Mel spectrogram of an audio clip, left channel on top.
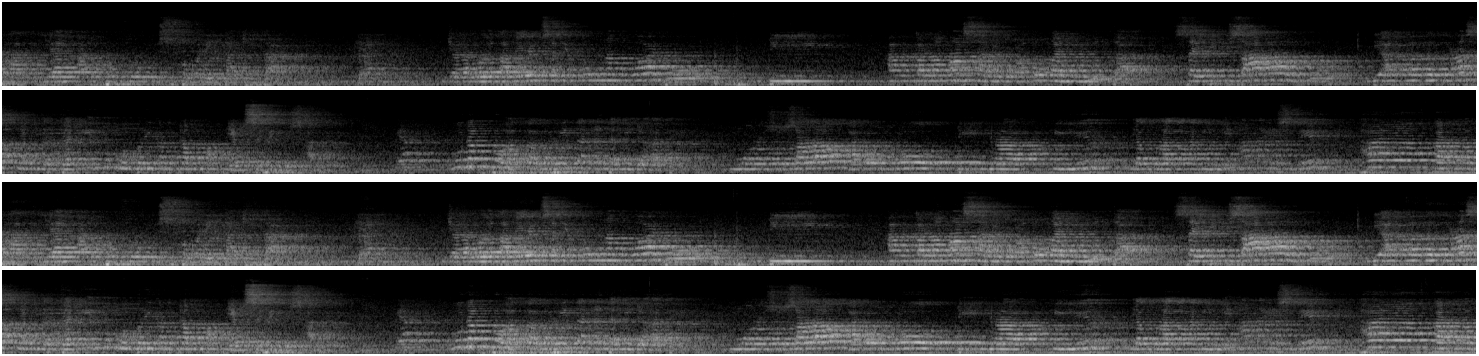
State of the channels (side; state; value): left; quieter; 4.0 dB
